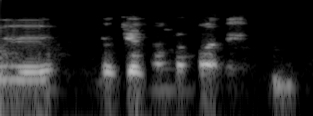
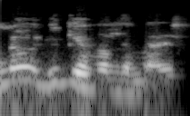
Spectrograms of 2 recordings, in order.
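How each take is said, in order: First: Whisper. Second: Said in the usual way. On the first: Retold or imitated. Dad instructing daughter at counter.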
